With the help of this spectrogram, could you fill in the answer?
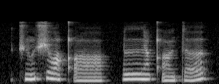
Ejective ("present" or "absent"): present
